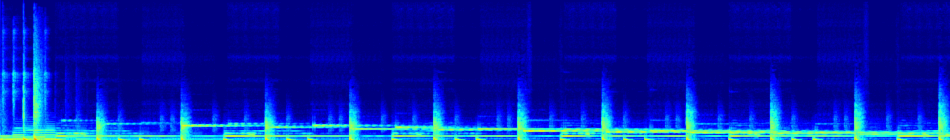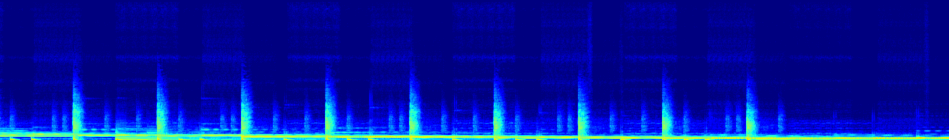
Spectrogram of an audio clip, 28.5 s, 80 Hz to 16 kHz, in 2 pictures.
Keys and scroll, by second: 9.7 F1, 13.5 4, 13.9 F1, 14.8 1, 15.0 Return, 16.4 1, 19.3 F1, 20.0 4, 21.2 ctrl+z, 22.0 3, 23.2 Delete.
